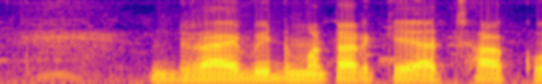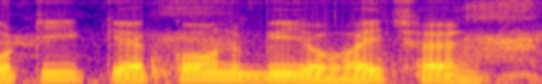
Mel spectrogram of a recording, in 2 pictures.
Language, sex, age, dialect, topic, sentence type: Maithili, male, 18-24, Bajjika, agriculture, question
